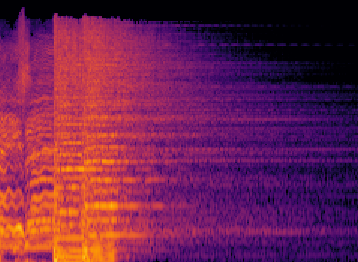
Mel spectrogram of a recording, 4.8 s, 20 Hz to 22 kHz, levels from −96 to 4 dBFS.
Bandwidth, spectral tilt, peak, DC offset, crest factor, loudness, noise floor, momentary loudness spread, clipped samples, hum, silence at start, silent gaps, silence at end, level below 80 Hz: 17 kHz; -3.5 dB/octave; -2 dBFS; under 0.1%; 18 dB; -16 LUFS; -62 dBFS; 22 LU; under 0.1%; none; 0 s; none; 2.4 s; -30 dBFS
